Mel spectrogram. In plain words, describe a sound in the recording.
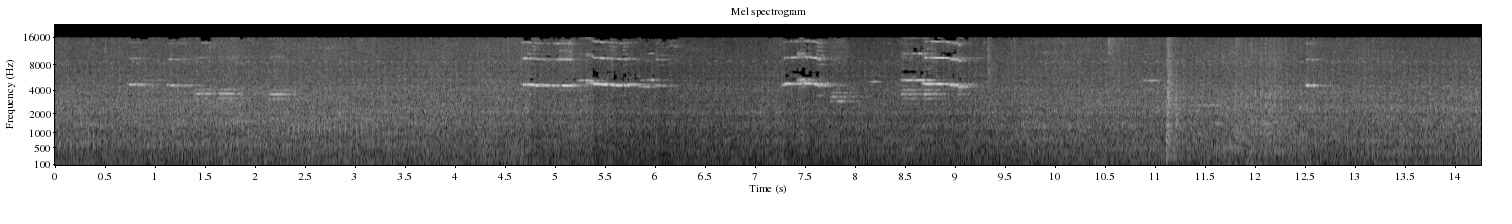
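Motorbikes ride past on a street nearby.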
